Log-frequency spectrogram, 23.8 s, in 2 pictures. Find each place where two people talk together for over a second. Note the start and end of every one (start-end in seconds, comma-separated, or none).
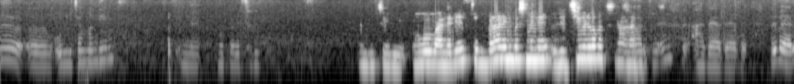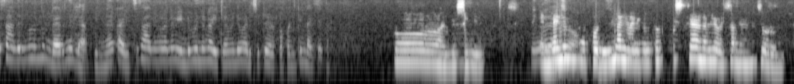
none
